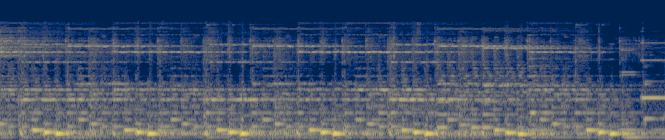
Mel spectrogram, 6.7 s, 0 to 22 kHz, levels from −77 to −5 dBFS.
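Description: Hard clipping hits six short loud passages at 0.45–0.61, 1.38–1.53, 2.31–2.45, 3.23–3.37, 4.15–4.28 and 5.08–5.32 s, overdriven by about 2 to 4 dB. The peaks are sheared flat, adding a gritty high crackle. Unlike soft saturation's rounded warmth, it stays abrupt, bright and confined to the peaks.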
